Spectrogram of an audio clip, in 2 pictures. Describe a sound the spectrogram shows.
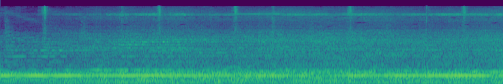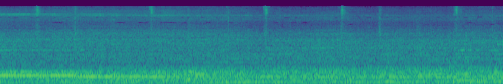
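A bulldozer's diesel engine rumbles steadily close by.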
